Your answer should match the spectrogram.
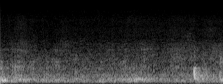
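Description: Handling noise from a handheld microphone being carried across the room and held out to a questioner: a low rumble with a sharp bump at the start and another just before the end.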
